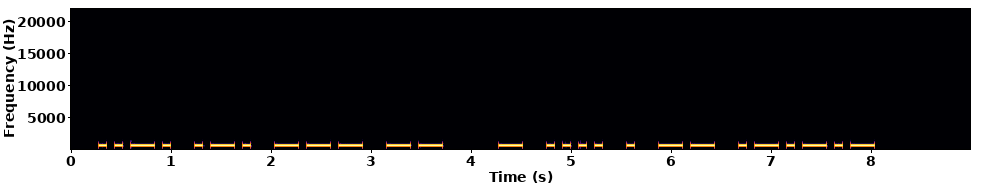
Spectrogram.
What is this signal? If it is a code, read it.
Morse code, heard as a keyed tone, about 15 wpm, 700 Hz. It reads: FROM THEM.
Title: Sentences from Top 1600 Words 15wpm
